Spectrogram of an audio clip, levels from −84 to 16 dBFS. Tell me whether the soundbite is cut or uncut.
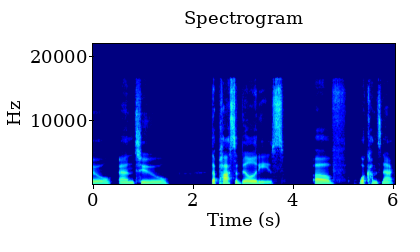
cut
